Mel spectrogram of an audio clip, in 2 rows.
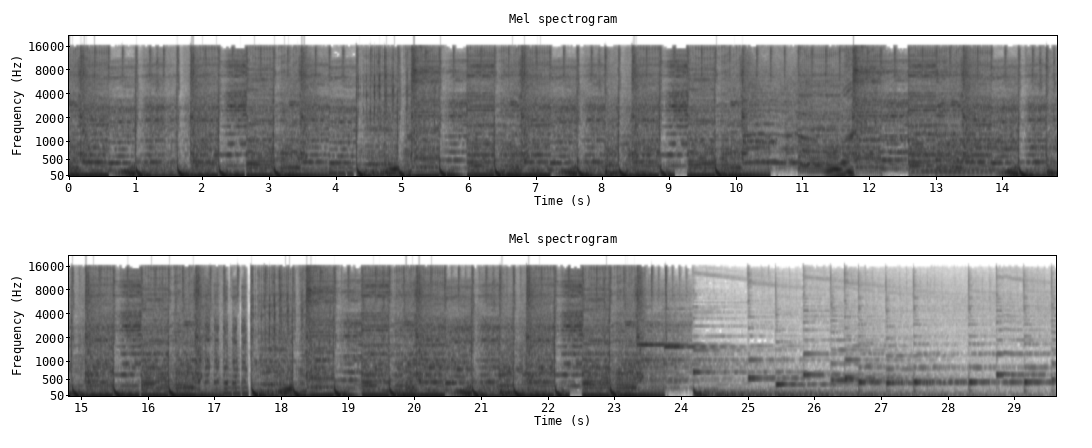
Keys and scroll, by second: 6.5 ctrl+z, 8.4 ctrl+z, 16.2 ctrl+z, 16.6 ctrl+z.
